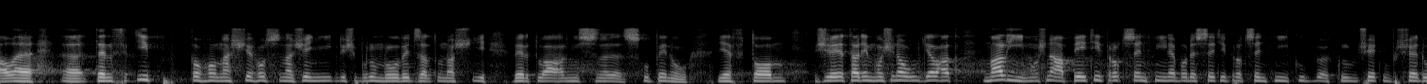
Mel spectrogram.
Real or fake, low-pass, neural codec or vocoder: fake; 5.4 kHz; codec, 16 kHz, 0.8 kbps, ZipCodec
